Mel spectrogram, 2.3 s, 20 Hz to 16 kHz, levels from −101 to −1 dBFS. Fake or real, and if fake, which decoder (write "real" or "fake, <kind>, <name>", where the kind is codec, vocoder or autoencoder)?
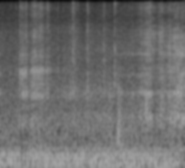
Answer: real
